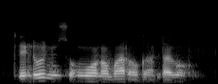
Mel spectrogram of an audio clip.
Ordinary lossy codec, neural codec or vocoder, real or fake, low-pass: none; autoencoder, 48 kHz, 32 numbers a frame, DAC-VAE, trained on Japanese speech; fake; 7.2 kHz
